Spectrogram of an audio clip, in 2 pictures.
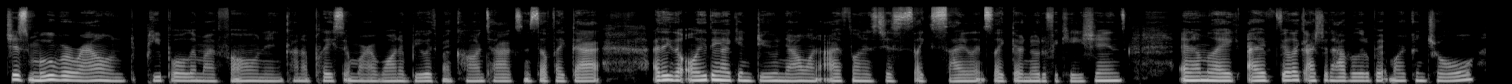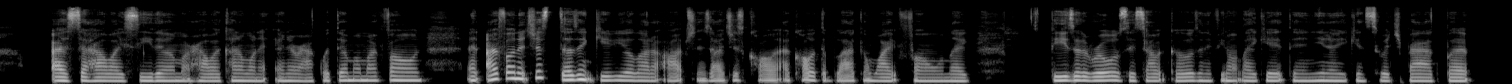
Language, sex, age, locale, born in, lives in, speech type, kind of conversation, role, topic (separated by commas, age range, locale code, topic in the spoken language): English, female, 30-34, en-US, United States, United States, conversation, unstructured, none, What has surprised you and what do you regret about switching between an iPhone and an Android phone?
